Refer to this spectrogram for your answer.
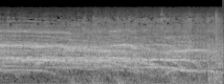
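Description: A wrestling arena crowd cheers loudly and steadily as Roddy Piper escapes a pin by Ric Flair, a dense roar of voices with high-pitched shouts and whoops rising out of it, sustained throughout with no pause.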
